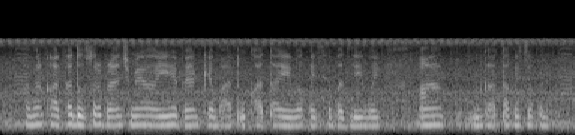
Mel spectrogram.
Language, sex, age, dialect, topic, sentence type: Bhojpuri, female, 18-24, Southern / Standard, banking, question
